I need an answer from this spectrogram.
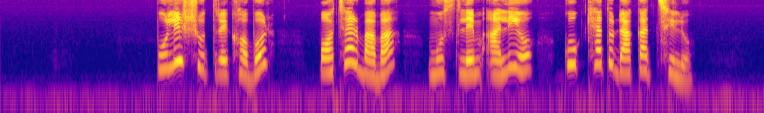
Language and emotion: Bengali, neutral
